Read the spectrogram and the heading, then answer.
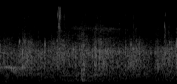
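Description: Steady applause from an audience, a dense wash of many hands clapping at an even loudness throughout, with no voices standing out.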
